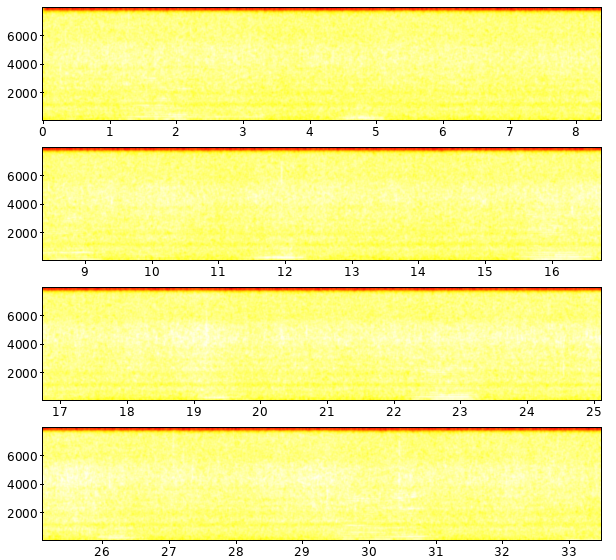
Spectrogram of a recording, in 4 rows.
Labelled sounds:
1.3	2.3	humpback whale, 1.1 to 2.3 kHz
22.5	22.8	humpback whale, 2.0 to 2.2 kHz
29.6	30.0	humpback whale, 1.1 to 3.0 kHz

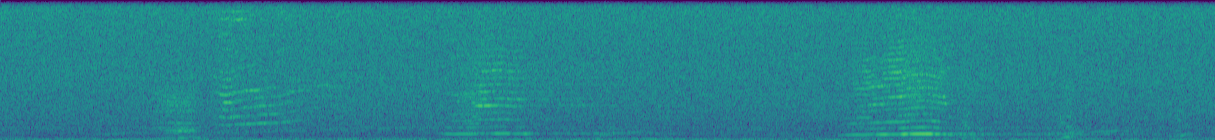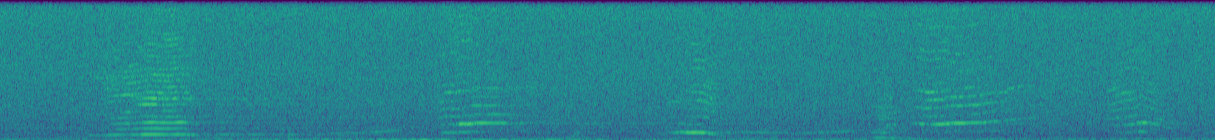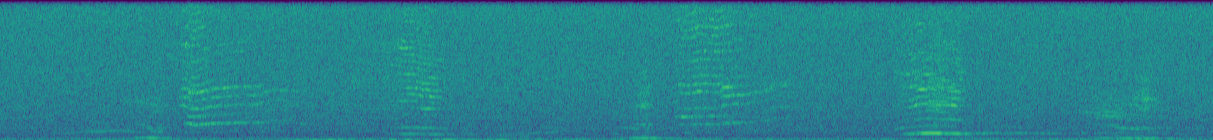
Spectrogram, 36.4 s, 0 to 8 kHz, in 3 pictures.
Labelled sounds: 2.1	3.4	humpback whale, 0.80 to 3.2 kHz
4.7	5.3	humpback whale, 1.2 to 4.0 kHz
8.5	9.5	humpback whale, 0.96 to 5.4 kHz
13.2	14.1	humpback whale, 0.90 to 4.2 kHz
16.5	17.3	humpback whale, 0.86 to 3.0 kHz
21.3	22.5	humpback whale, 0.86 to 5.2 kHz
23.2	23.8	humpback whale, 0.83 to 2.4 kHz
25.6	27.2	humpback whale, 0.83 to 3.2 kHz
28.3	28.8	humpback whale, 1.7 to 4.5 kHz
31.0	32.2	humpback whale, 0.86 to 6.7 kHz
33.3	34.0	humpback whale, 0.80 to 3.8 kHz
35.1	35.5	humpback whale, 1.3 to 1.8 kHz

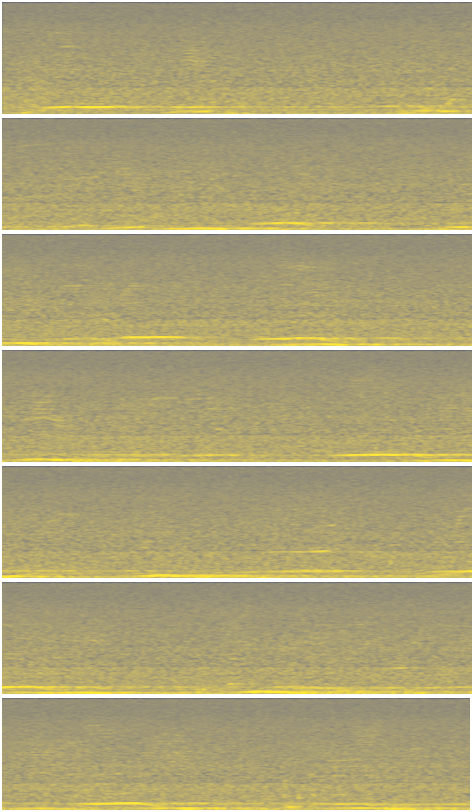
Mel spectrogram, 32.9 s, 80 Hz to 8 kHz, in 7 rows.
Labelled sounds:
15.6	15.9	humpback whale, 2.1 to 2.2 kHz
29.0	29.2	humpback whale, 3.7 to 3.8 kHz

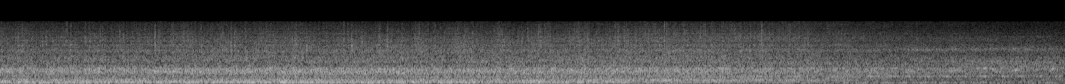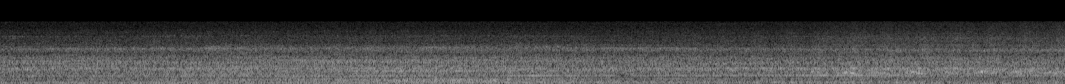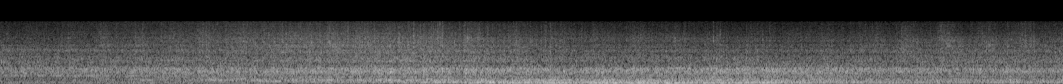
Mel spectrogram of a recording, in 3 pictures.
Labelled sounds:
9.0	9.3	vessel noise, 1.9 to 2.0 kHz

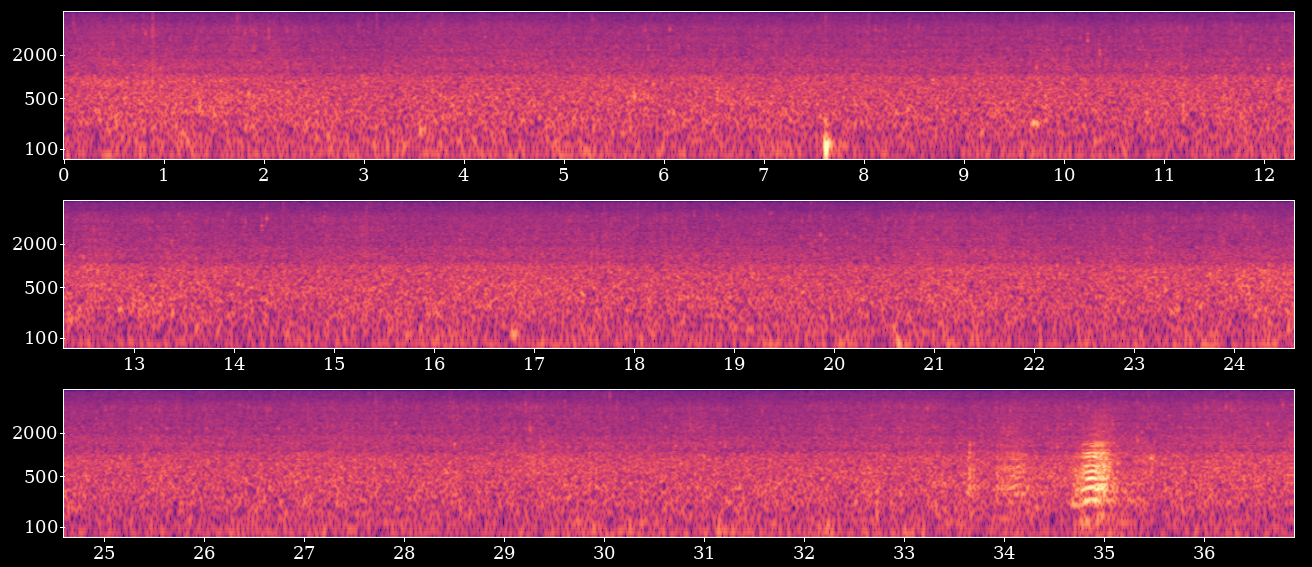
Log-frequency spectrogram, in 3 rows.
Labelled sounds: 34.8	35.1	croaking sound likely from a nearby submerged object, 0.91 to 1.1 kHz

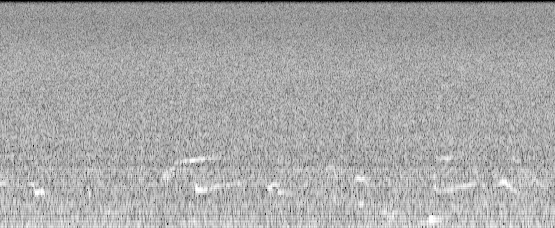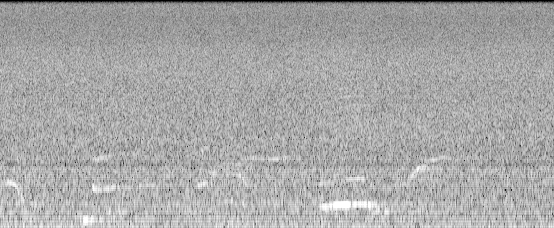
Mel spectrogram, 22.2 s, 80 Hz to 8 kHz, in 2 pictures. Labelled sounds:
3.6	4.1	humpback whale, 0.83 to 0.99 kHz
8.8	9.0	humpback whale, 0.86 to 0.96 kHz
19.4	19.7	humpback whale, 0.80 to 0.90 kHz

